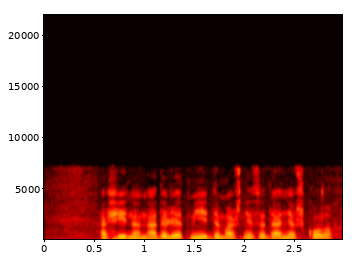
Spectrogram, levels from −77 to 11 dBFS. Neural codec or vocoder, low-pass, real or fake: none; 7.2 kHz; real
